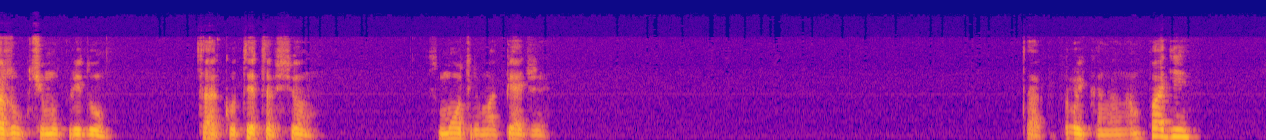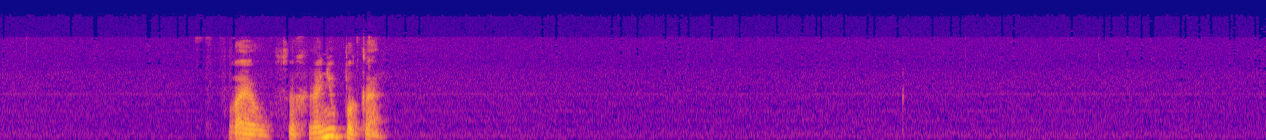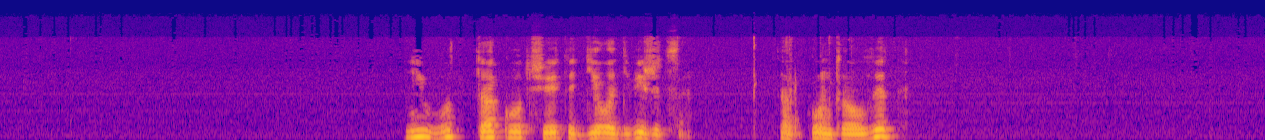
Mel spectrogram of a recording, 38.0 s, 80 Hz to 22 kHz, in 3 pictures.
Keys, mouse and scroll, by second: 2.6 click, 4.2 middle click, 10.5 KP_3, 11.6 scroll down 2, 14.7 click, 21.9-22.4 scroll up 2, 22.4 middle click, 26.1 click, 34.0 ctrl+z, 35.0 middle click, 35.8 scroll down 2, 36.2 middle click.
